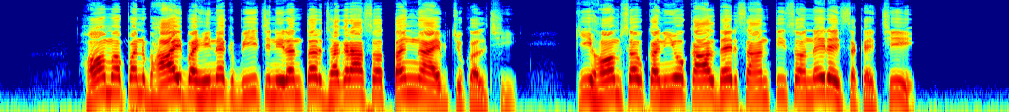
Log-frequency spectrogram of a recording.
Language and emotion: Maithili, angry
